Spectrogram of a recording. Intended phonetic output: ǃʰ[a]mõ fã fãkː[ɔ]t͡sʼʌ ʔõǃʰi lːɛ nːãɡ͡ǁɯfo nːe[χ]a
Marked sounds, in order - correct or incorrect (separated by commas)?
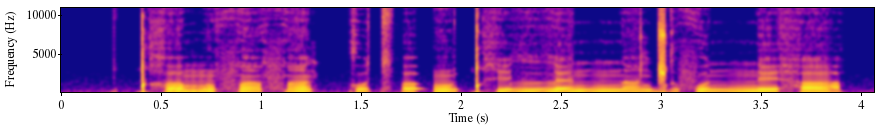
incorrect, incorrect, incorrect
